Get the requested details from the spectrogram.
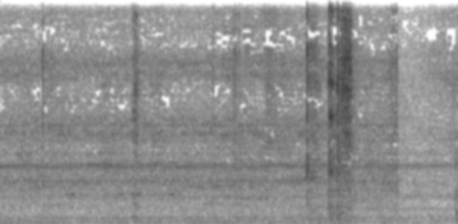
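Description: A spoon stirs liquid in a metal pot.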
